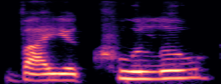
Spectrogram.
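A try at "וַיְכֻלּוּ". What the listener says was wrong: It's a chaf though. Vayachulu.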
